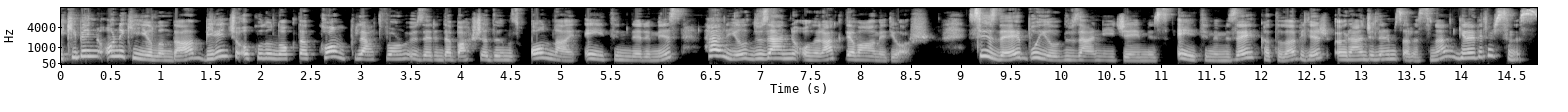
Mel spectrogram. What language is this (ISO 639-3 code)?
tur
